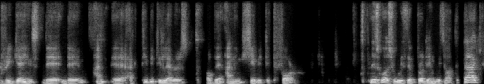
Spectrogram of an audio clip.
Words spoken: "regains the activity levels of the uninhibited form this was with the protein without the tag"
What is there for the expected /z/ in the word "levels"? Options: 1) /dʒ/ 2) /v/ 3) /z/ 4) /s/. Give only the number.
4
